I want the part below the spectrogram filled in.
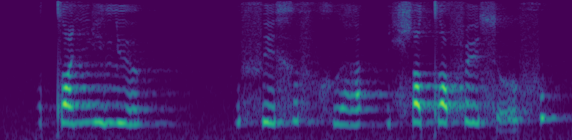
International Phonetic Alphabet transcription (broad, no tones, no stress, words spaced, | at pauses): tˤøɲe̤lʲʊ | fɪxə̤fxʷa̤ | çʊtˤəfø so̰f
